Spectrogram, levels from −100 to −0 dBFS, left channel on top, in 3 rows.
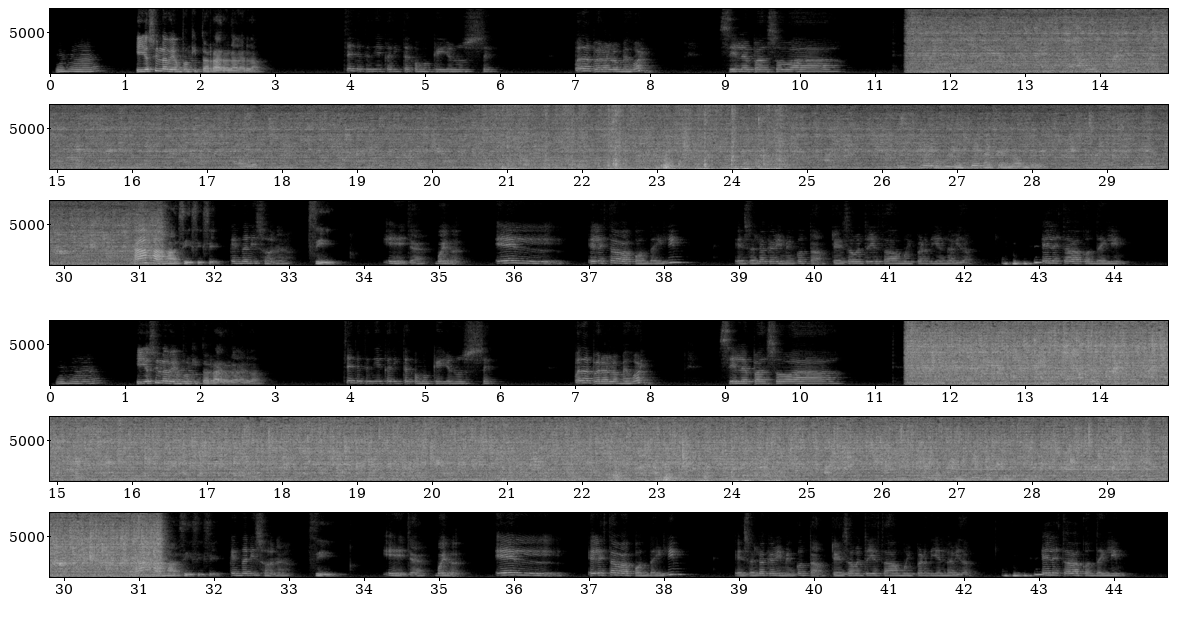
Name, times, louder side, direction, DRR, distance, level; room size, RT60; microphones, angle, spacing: voice 1, 0.1-0.7 1.1-2.8 16.8-17.7 26.2-28.2 30.9-32.0 33.4-33.6 42.5-43.1, left 4 dB, 55° left, 7 dB, 0.4 m, -41 dB
voice 2, 1.7-2.0 3.9-5.9 7.0-8.0 8.9-10.5 11.6-12.5 13.5-16.5 17.8-21.6 22.7-25.0 28.6-30.3 32.2-33.0 34.3-35.2 35.7-36.7 37.0-38.3 38.9-42.1 43.0-44.2, right 1 dB, 30° right, 3 dB, 0.7 m, -50 dB
sound 1, 11.4-31.3, right 7 dB, 85° right, 0.4 m, -36 dB
sound 2, 20.5-24.9, left 2 dB, 85° left, 0.7 m, -38 dB
3.4 x 2.7 x 2.7 m, 0.40 s
head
